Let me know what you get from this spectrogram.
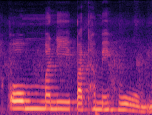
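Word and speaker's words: ॐ मणि पद्मे हूँ: นะ คะ ก็ คือ อัน นี้ เป็น ภาษา ทิเบต อ่าน ว่า โอมมณี ไป ใน whom ภาษา ทิเบต และ ถ้า เป็น สันสกฤต นะ คะ ก็ คือ โอม มณีปัทเมฮุม นะ คะ ก็ เป็น มนต์ ที่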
